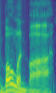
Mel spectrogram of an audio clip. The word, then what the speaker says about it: Bolenbaugh: here he is John Bowen and he said in case I got into trouble trying to pronounce his name it's just like bowling ball so I started off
